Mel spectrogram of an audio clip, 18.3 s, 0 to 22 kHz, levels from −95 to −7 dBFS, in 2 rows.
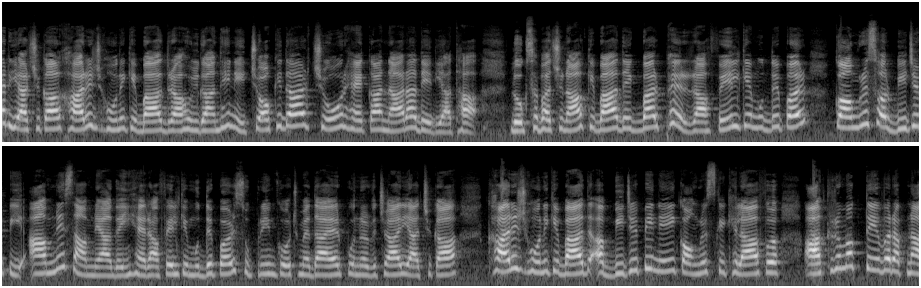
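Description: No technical fault can be heard anywhere in the audio. There are no events to place in time and no cause to point to.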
